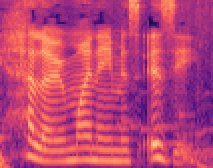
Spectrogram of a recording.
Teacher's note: you say hello my name is Izzy as you can see my mouth closes down as I go through the o sound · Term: diphthong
